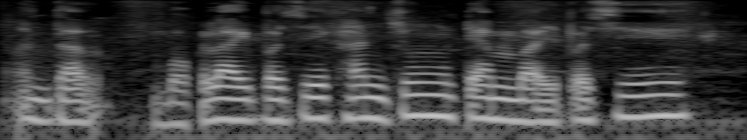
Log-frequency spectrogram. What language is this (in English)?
Nepali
